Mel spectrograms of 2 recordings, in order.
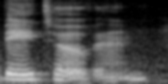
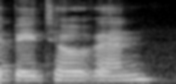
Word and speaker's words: Beethoven: He mentioned Beethoven. She had read in the library about that musician. His name was pronounced with an A and spelled with a double E.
